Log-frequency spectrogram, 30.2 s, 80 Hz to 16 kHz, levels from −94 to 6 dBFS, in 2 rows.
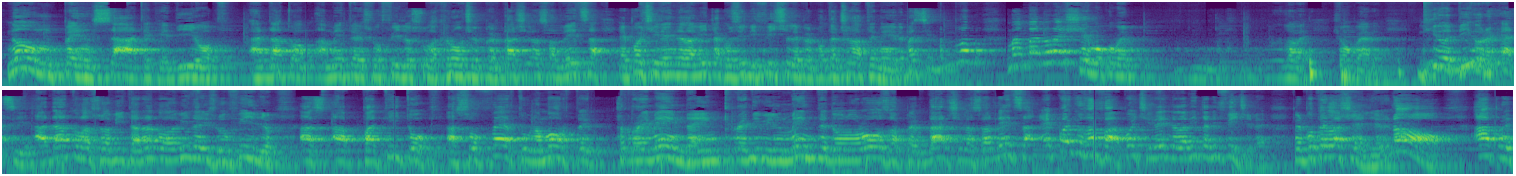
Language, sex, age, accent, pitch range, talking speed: Italian, male, 60-79, native, 145-245 Hz, 160 wpm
